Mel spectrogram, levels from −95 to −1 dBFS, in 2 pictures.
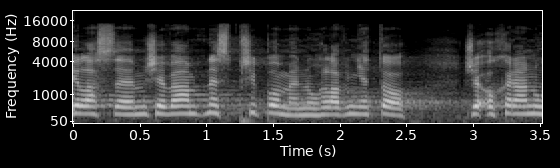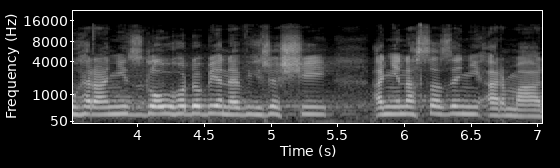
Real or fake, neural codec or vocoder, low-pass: real; none; 14.4 kHz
